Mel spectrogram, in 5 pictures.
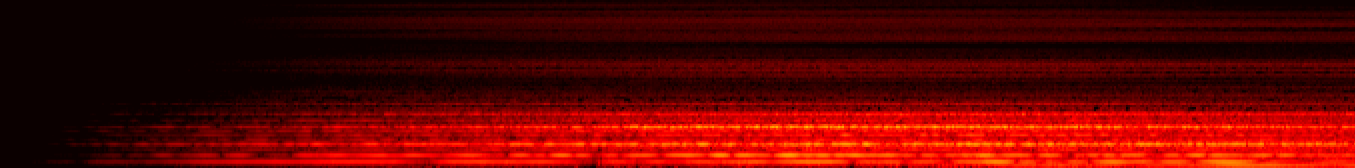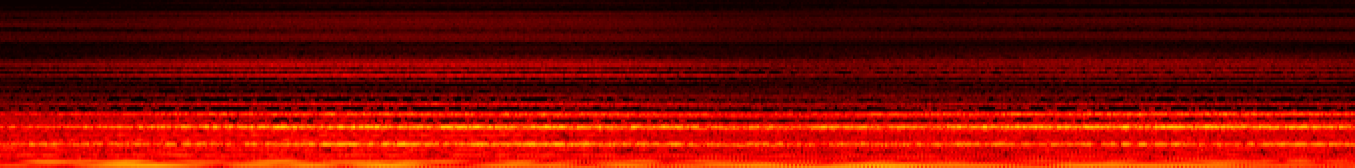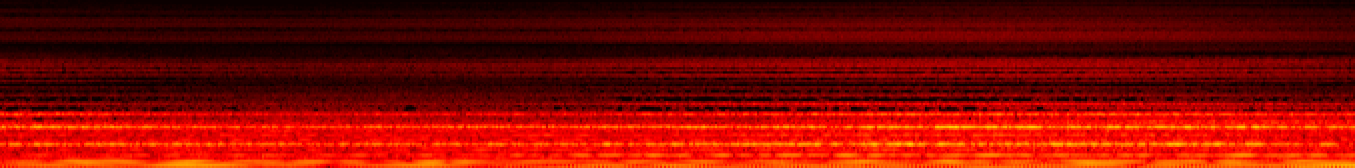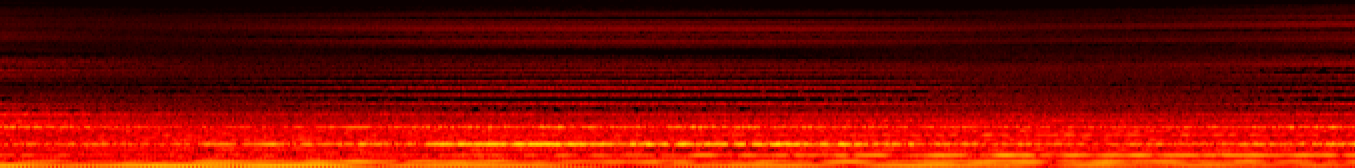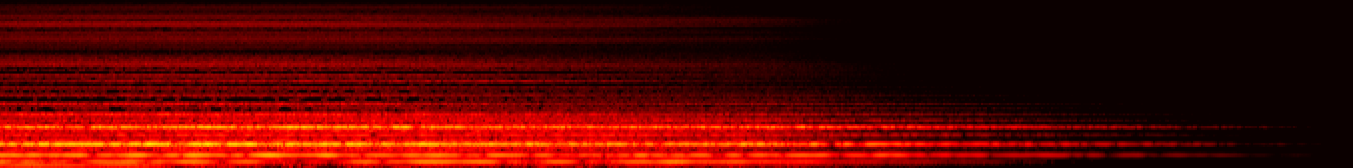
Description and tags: An ethereal sound made by processing a acoustic & synthetic sounds.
